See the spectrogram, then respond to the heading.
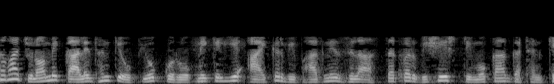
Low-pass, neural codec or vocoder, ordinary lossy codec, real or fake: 3.6 kHz; none; AAC, 24 kbps; real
